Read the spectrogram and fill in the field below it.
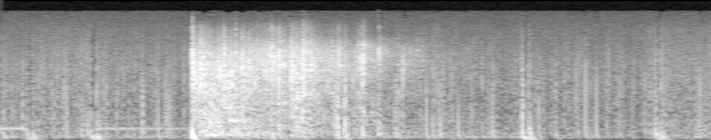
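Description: A clay pot shatters and water splashes down.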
